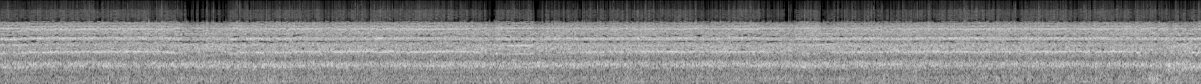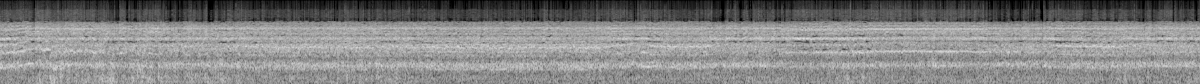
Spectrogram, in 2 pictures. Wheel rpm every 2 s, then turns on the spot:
220, 230, 230, 230, 230, 230, 220, 200, 200, 220, 230, 220.
none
